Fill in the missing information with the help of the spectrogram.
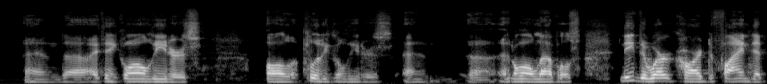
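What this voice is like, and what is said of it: Strained voice, losing it. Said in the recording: “I'm losing my voice.”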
